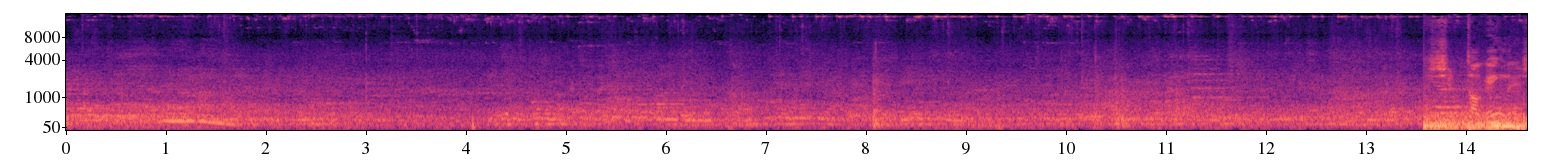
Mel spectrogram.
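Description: Model trains rattle along their tracks.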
